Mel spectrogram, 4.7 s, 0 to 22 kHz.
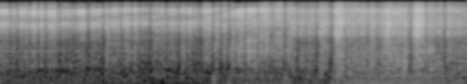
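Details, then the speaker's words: Stovetop pressure canner below 1,000 ft with a 10 psi weight, gauge slightly above 10: constant hiss with rapid rattling about three a second as the weight jiggles nonstop; pressure too high, fixed by turning down the heat. "more importantly and more accurately is the constant noise that this weight is making and the constant movement that it's making it should not be doing this constant L this is what it looks like when your caner is too high of pressure"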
